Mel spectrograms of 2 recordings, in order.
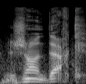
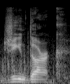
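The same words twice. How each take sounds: First: It is said with a French accent. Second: It is said with an English accent.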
